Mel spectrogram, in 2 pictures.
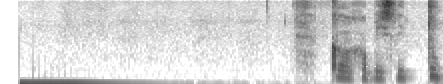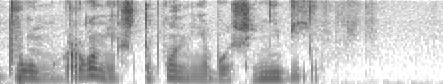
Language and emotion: Russian, angry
